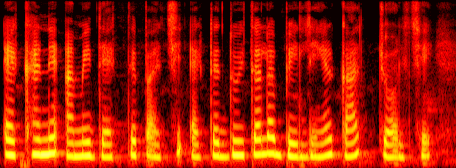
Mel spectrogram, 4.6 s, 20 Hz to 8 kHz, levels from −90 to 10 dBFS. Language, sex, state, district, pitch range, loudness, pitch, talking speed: Bengali, female, Tripura, West Tripura, 230-265 Hz, -17 LUFS, 245 Hz, 120 wpm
